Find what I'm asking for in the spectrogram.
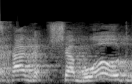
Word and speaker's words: Shavuot: Now you have to pronounce it properly. Many people pronounce it incorrectly, but in the Torah it's Chag Shavuot, which is the festival of weeks.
